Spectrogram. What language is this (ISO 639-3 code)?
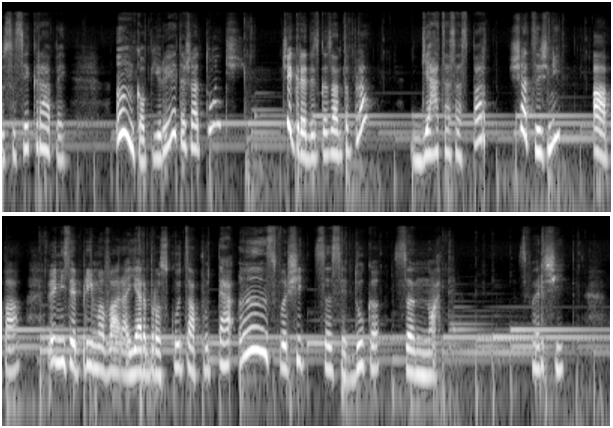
ron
